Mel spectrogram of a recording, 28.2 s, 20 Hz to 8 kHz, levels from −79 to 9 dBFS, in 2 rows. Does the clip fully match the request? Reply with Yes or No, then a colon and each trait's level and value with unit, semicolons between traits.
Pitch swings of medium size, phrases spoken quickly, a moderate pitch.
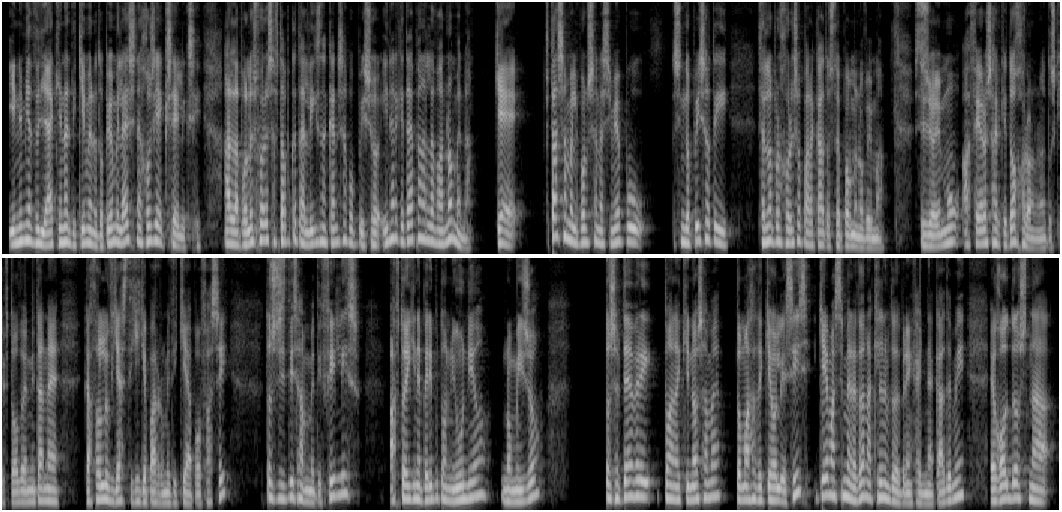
Yes: average, 4.7 semitones; fast, 190 wpm; medium, 155 Hz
